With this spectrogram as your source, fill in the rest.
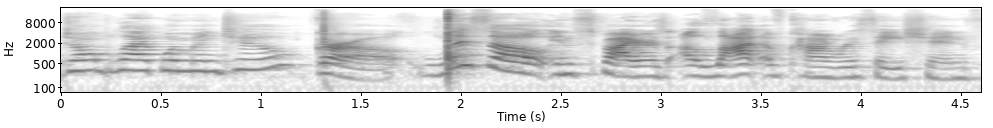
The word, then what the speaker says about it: Lizzo: Mostly so I can make up for all the times I mispronounced her name as Lizzo. Ooh, my tongue is drunk. So sorry. But also because Lizzo is something special.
